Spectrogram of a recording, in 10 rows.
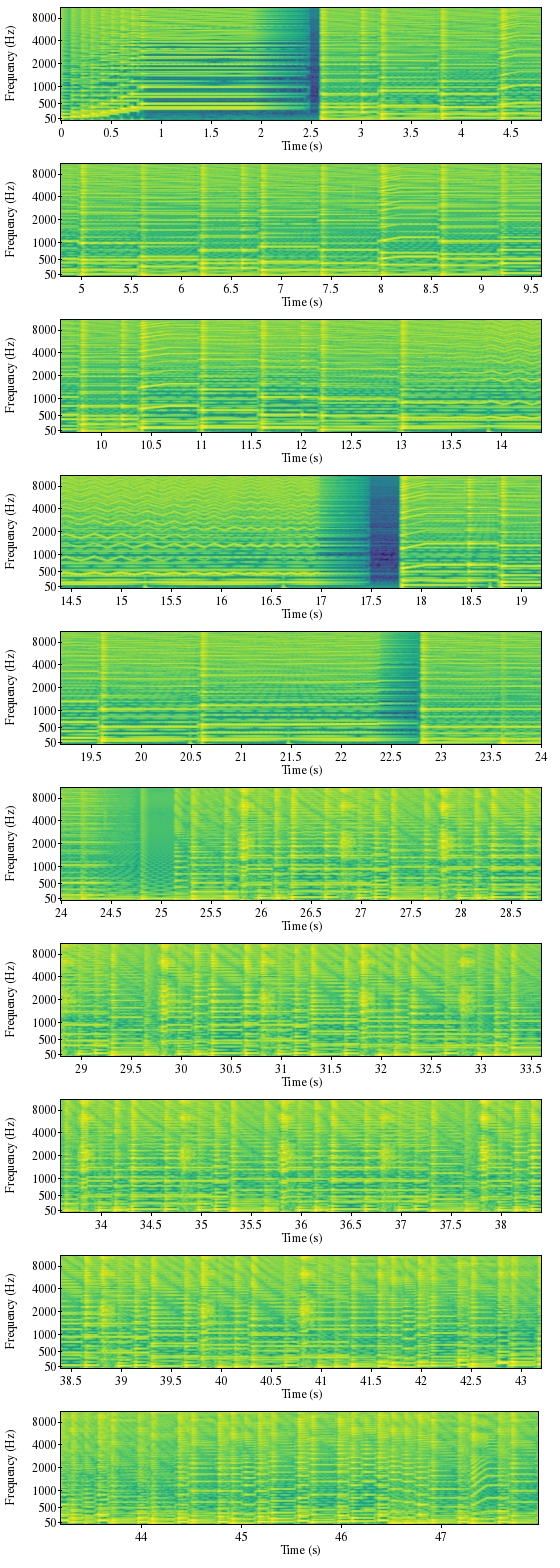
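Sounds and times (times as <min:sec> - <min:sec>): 
chiptune melody on CSG8580R5 sound chip: 0:00.0 - 0:47.9.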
